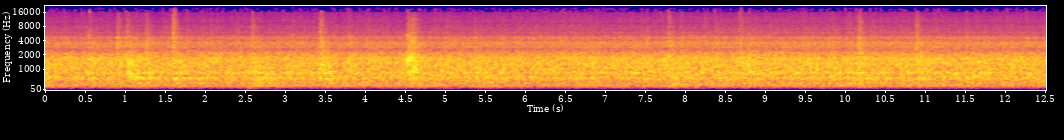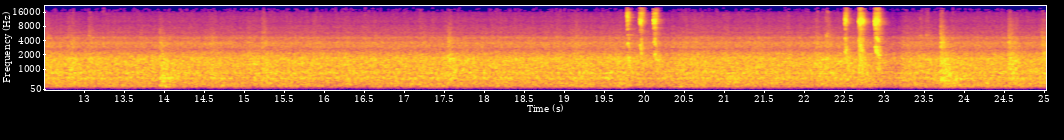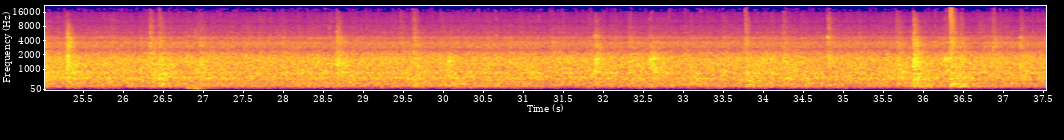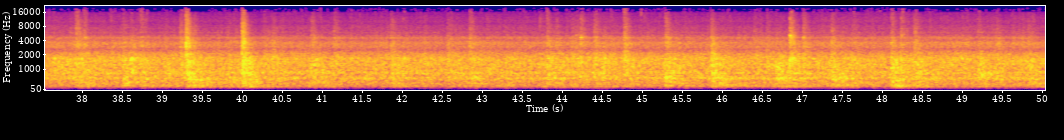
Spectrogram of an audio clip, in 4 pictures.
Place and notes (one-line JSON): {"title": "Claremont, CA, USA - Horse barn shelter during rainstorm Claremont foothills", "date": "2015-01-11 11:24:00", "description": "Horse barn shelter during rainstorm Claremont foothills. Recorded in mono with an iphone using the Røde app.", "latitude": "34.14", "longitude": "-117.72", "altitude": "471", "timezone": "America/Los_Angeles"}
